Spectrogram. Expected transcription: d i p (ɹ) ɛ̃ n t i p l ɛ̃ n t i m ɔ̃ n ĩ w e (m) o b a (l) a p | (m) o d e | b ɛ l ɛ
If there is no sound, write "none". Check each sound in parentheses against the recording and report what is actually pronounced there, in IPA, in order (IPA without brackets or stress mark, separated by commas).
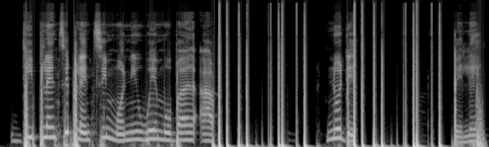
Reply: l, m, l, n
